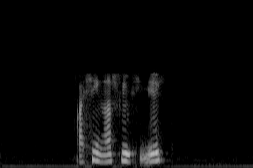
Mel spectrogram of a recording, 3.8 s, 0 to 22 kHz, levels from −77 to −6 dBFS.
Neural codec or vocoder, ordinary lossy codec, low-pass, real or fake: codec, 44.1 kHz, 2.6 kbps, SNAC; none; 3.6 kHz; fake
